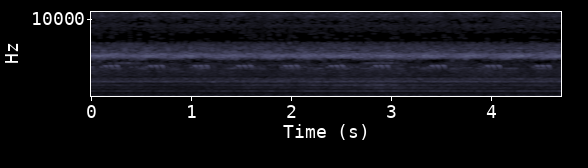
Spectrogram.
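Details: Crickets in a night forest by a swamp keep up an unbroken high-pitched trill, with evenly spaced softer chirp bursts below it and a dull low-frequency ambient rumble.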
